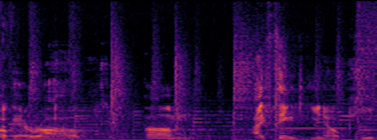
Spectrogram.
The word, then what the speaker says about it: Araujo: I think Araujo is how you pronounce it. Okay, Araujo.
